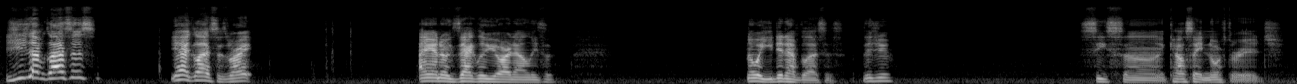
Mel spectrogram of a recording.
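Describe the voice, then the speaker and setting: A man's voice: medium pitch, sing-song, unhurried, gravelly, long pauses, sharp tone, dry recording. A man in his thirties hosting a casual livestream, talking to viewers in a slangy, emphatic, chatty way. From United States. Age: 30s. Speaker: livestream host.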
